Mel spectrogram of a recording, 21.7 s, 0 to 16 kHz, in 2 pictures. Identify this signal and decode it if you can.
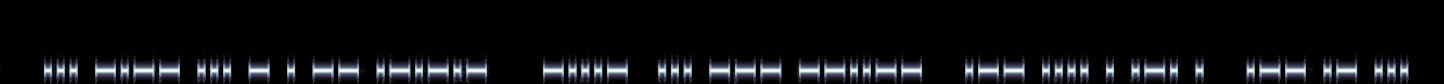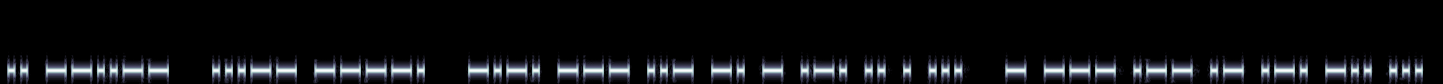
Morse code, heard as a keyed tone, about 25 wpm, 600 Hz. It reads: SYSTEM. <BT> SO, WHERE WAS I, 39 COUNTRIES TOWARDS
